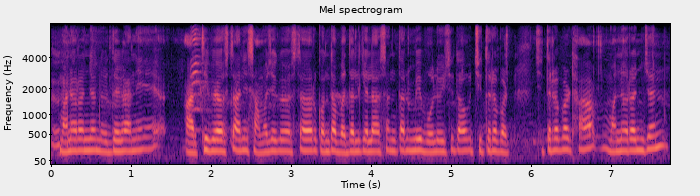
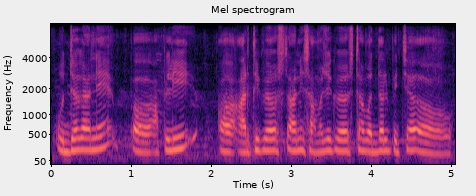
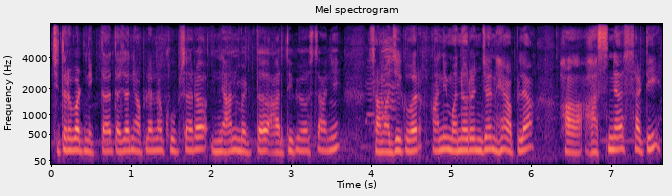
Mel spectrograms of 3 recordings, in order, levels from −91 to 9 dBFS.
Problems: none marked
